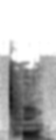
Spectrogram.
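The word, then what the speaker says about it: thyme: Theresa Thailand Thames like the river Esther and time which is a spice okay now let's take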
